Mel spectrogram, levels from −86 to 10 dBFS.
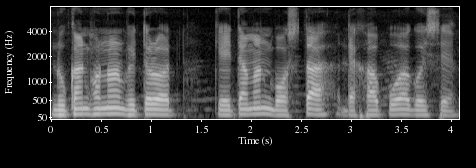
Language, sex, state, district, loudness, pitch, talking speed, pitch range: Assamese, male, Assam, Sonitpur, -17 LUFS, 130 Hz, 105 wpm, 125-145 Hz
